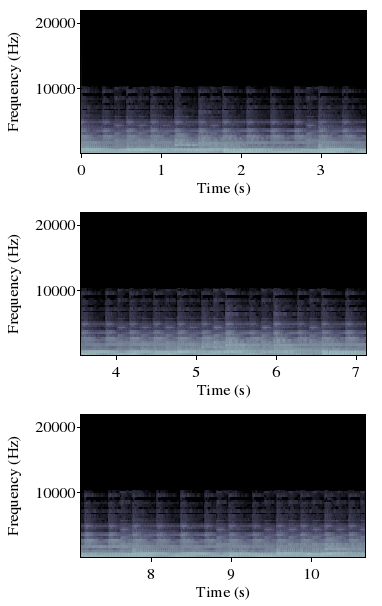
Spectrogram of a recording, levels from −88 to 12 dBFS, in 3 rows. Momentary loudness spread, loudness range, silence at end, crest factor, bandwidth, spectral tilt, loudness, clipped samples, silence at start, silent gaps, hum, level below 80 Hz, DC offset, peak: 3 LU; 1 LU; 0 s; 14 dB; 10 kHz; -6.5 dB/octave; -22 LUFS; under 0.1%; 0 s; none; none; -64 dBFS; under 0.1%; -8 dBFS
